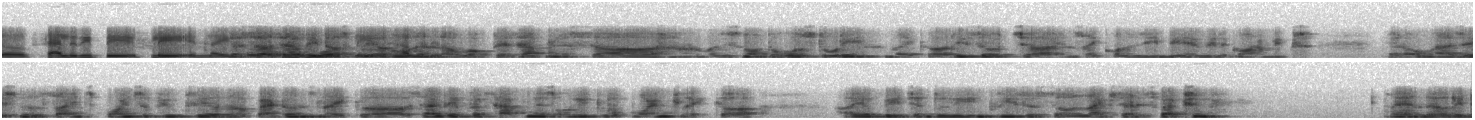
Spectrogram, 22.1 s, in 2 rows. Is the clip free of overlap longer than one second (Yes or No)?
No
